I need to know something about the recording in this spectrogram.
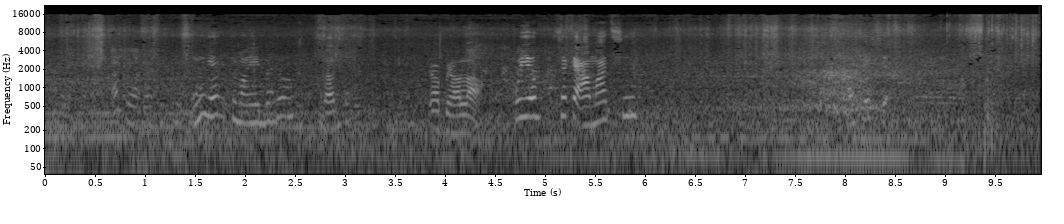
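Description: A plastic bag rustles.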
